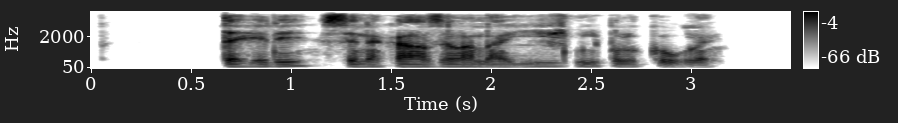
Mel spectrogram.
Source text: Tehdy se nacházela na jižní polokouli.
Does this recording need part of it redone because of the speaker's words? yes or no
no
